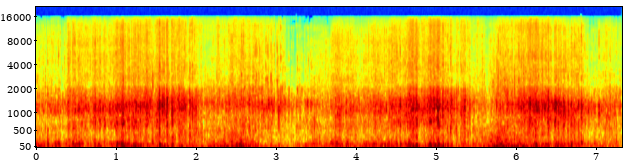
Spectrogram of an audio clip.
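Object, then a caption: Foam microphone windscreen brushed with bristles. A bamboo toothbrush with white bristles brushes and scratches across a black foam windscreen on a microphone. The result is a steady, dense scratchy rustle centered in the midrange over a muffled low rumble, swelling and easing in loudness as the strokes continue.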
